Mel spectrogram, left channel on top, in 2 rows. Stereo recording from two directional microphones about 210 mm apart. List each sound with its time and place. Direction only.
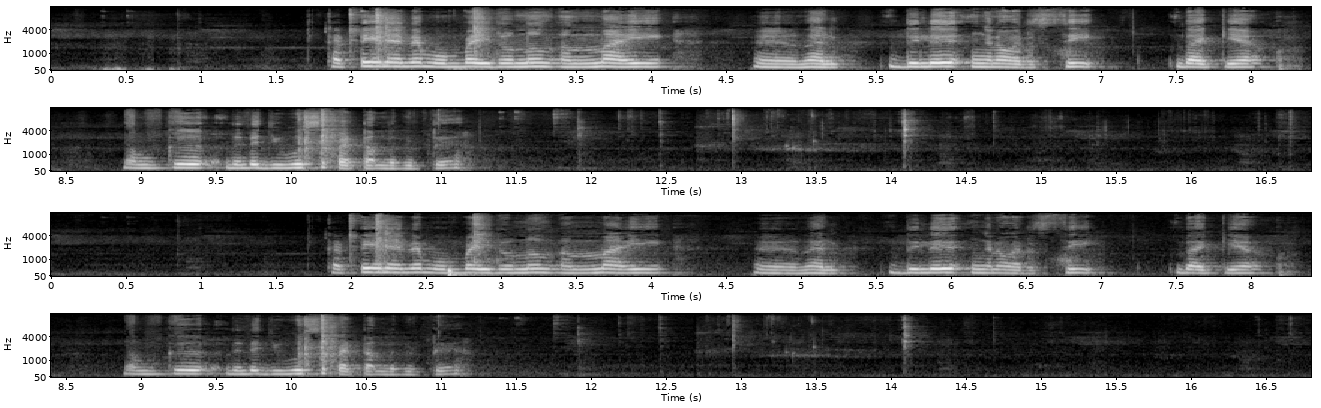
1.8 s speech: 25° left (ahead or behind)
